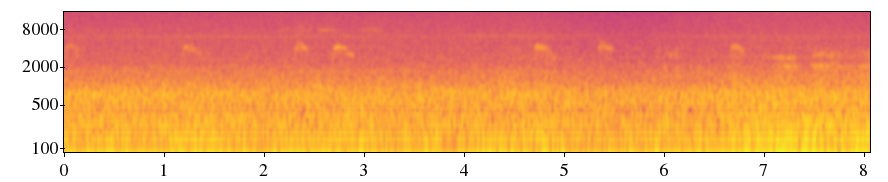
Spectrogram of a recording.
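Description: Short, high bird chirps every second or so over a steady low outdoor wash from calm water and air.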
